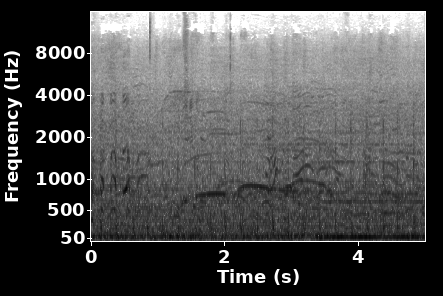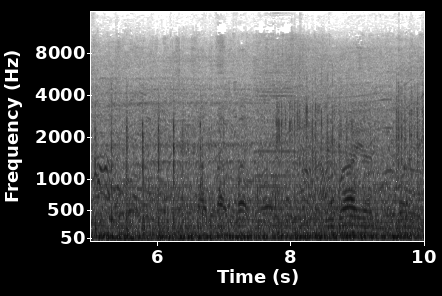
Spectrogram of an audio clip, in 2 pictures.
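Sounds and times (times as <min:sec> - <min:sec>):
crowd talking and calling out: 0:00.0 - 0:10.0
fireworks crackling: 0:00.0 - 0:10.0
low rumble: 0:00.0 - 0:10.0.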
